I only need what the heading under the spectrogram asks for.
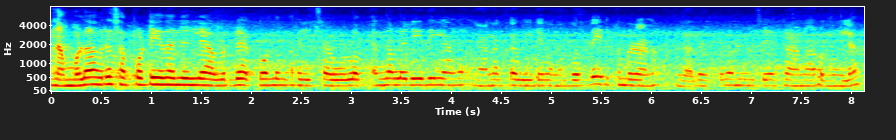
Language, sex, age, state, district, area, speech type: Malayalam, female, 18-30, Kerala, Kottayam, rural, spontaneous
